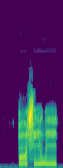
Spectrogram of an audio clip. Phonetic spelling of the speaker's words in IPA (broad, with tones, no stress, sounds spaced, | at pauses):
k͡p ɔ̃˨ s ĩ˨˦ w ĩ˦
